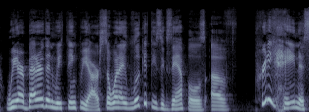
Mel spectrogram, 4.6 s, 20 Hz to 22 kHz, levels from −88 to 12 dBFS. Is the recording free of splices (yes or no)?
yes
